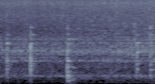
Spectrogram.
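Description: Beef chunks and crushed garlic sizzle in a pan under a steady, faint frying hiss, broken by a few soft stirring taps in close succession.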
